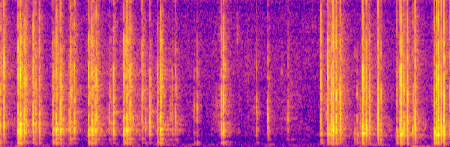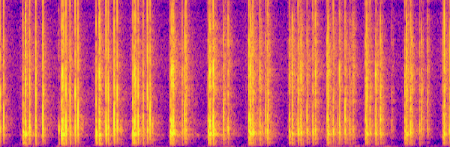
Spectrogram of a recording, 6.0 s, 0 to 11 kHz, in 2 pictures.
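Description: A small transparent orange plastic bottle with liquid inside and a green-yellow cap is held in the hands and tapped quickly with long acrylic nails. About thirty-three crisp, hollow clicks ring briefly around 930 Hz, with bright edges. A quicker burst slows to a few sparse taps near the two-second mark, then resumes at a steady fast pace.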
